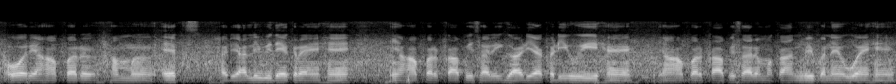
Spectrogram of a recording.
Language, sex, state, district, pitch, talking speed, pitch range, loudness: Hindi, male, Rajasthan, Bikaner, 95 Hz, 180 wpm, 95-100 Hz, -16 LUFS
